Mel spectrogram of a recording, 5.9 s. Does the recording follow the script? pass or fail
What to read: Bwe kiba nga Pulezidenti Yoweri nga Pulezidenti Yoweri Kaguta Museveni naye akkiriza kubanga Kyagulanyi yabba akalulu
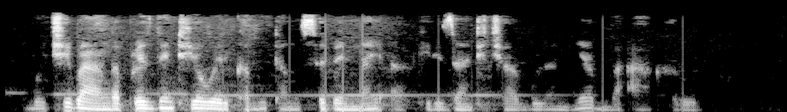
fail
